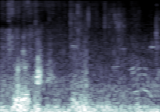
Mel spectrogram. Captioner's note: wind blowing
